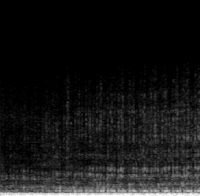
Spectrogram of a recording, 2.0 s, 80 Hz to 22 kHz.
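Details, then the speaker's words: Mercedes C63 AMG, freshly rebuilt M156 V8 with headers and tune, cold start on freezing night, coolant level warning; deep even rumble at fast cold idle then idling down, no misses, knocks or smoke; healthy. "no smoke sounds beautiful these Tunes get rid of that high idle cold star which I guess is good for the engine"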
